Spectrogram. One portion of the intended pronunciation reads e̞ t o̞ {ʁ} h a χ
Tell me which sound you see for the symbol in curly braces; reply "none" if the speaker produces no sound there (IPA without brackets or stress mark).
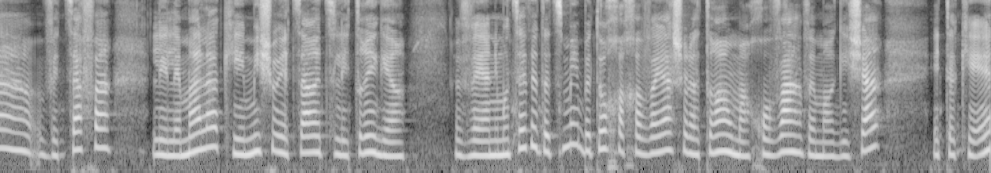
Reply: χ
